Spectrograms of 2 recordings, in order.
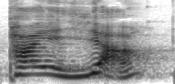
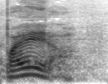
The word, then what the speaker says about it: paella: De uttalar inte ellen, utan det blir tortilla. – Åh, vad svårt det blev nu. Ja. – Det är bara tänk att uttala inte ellen. Pernilla blir paella. Det måste ju bli det då.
